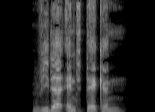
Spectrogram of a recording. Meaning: to rediscover
- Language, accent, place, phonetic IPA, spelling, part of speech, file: German, Germany, Berlin, [ˈviːdɐʔɛntˌdɛkn̩], wiederentdecken, verb, De-wiederentdecken.ogg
